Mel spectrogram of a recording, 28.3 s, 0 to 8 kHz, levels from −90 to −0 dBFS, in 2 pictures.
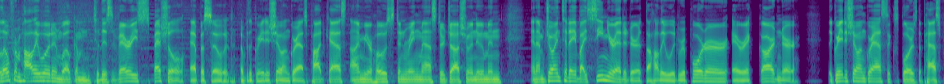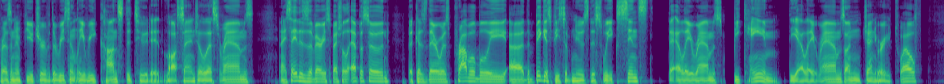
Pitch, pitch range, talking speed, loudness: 90 Hz, 75-110 Hz, 185 wpm, -21 LUFS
